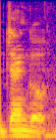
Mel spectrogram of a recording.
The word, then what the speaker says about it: Django: It's basically Jamie Foxx said it never happened, and then you know them Django, the D is silent.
